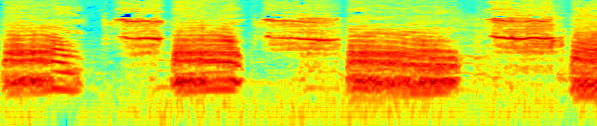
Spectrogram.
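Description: A donkey brays, swinging between thin wheezy high notes and loud rasping low honks.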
